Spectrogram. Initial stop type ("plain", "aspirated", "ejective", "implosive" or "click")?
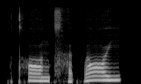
aspirated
